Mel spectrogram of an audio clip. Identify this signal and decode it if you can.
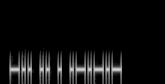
Morse code, heard as a keyed tone, about 40 wpm, 700 Hz. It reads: DIE.
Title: Sentences from Top 1300 Words 40wpm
